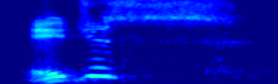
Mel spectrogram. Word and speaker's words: Aegis: a package left and it's pronounced Aegis they need UC security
